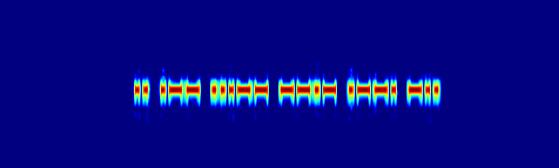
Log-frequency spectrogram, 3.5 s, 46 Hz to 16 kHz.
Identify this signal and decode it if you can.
Morse code, heard as a keyed tone, about 46 wpm, 700 Hz. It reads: IW3QPD
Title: DXCC-100 Call Signs - 6 Characters - Repeated 3x - 45wpm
